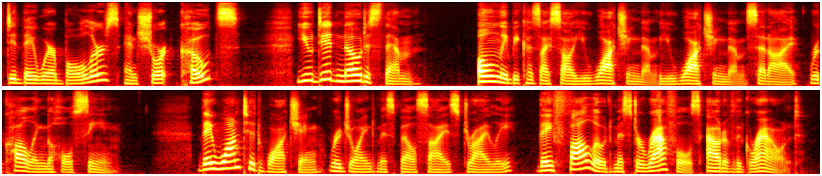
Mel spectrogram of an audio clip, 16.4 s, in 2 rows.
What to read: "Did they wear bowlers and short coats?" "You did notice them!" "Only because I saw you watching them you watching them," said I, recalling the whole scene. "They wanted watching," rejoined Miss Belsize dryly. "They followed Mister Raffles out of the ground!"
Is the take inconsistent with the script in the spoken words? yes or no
no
